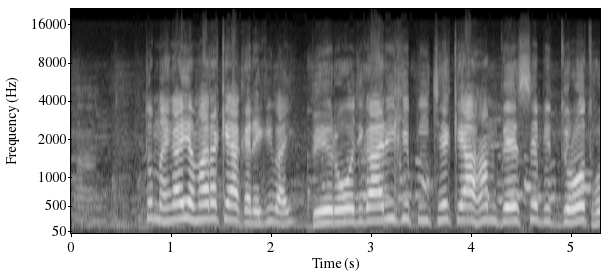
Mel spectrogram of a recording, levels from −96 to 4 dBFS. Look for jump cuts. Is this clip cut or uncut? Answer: cut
